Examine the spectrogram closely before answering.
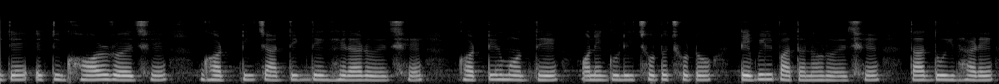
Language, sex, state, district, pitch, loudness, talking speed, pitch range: Bengali, female, West Bengal, Malda, 210 Hz, -26 LUFS, 140 wpm, 205-215 Hz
